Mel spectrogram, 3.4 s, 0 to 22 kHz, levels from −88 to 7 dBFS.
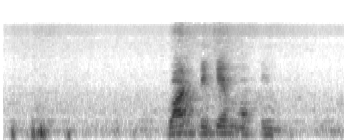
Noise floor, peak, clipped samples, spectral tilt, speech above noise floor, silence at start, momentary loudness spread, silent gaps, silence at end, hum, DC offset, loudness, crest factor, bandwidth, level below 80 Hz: -55 dBFS; -2 dBFS; under 0.1%; -5 dB/octave; 34 dB; 0.1 s; 21 LU; none; 0.65 s; none; under 0.1%; -22 LUFS; 24 dB; 12.5 kHz; -60 dBFS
